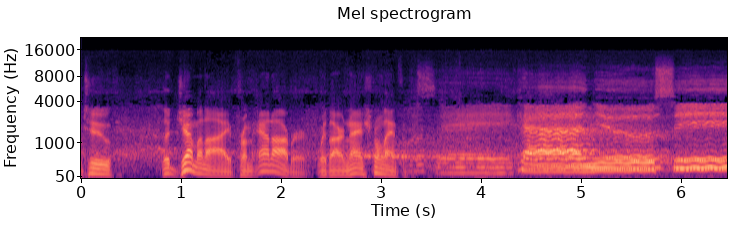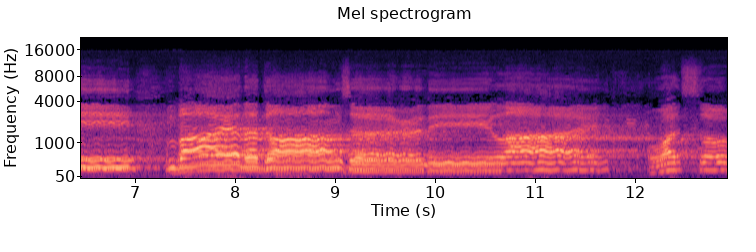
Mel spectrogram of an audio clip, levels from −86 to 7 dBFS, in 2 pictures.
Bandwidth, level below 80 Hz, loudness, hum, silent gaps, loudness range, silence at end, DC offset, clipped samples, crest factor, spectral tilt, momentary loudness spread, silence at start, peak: 15 kHz; -46 dBFS; -15 LUFS; none; none; 8 LU; 0 s; under 0.1%; under 0.1%; 14 dB; -5.5 dB/octave; 15 LU; 0 s; 0 dBFS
